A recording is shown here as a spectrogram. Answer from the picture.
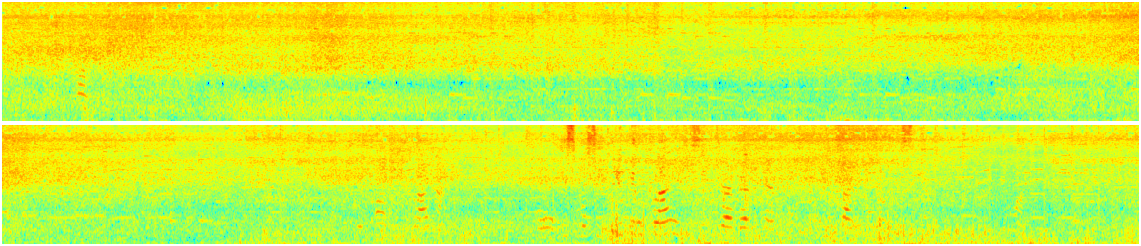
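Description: Small surf waves washing onto a sandy beach, with wind rumbling on the microphone that grows louder and gustier in the last few seconds.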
